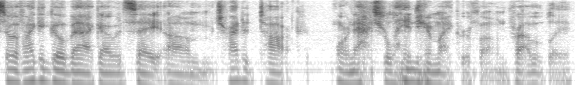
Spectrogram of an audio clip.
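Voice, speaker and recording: Somewhat breathy and fairly low-pitched, a man speaks with an American accent at a moderate pace and with fairly even intonation. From South Florida. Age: 40s. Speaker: horror video essayist. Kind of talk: interview. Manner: halting.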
